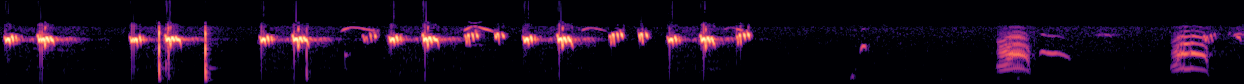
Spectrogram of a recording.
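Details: Quail call recorded as a batair cassette: quick high paired chirps repeat steadily for almost four seconds, some with clicks beneath. After a gap come two short lower, rougher bursts.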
